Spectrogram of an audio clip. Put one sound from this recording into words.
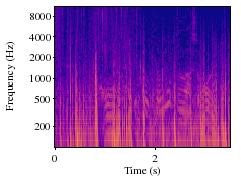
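A hand rubs and rustles over an animal's coarse fur.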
